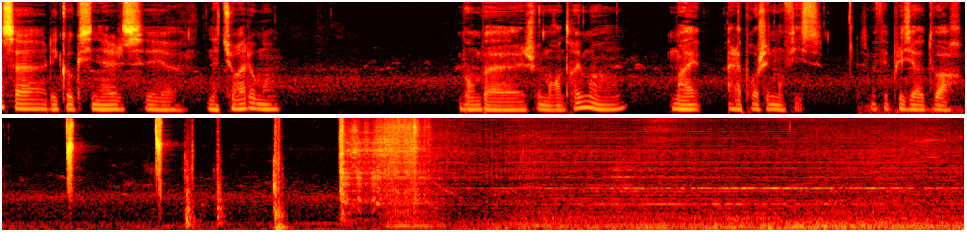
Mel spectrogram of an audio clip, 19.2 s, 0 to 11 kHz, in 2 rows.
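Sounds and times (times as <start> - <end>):
speech: 0.0 - 2.9, 4.6 - 9.7
car doors clicking and thumping: 11.4 - 12.6
car engine cranking, starting and running: 11.5 - 19.2.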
